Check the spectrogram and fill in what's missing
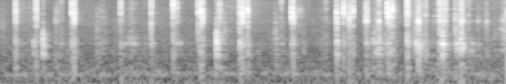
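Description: Long nails scratch and tap the tinted lenses and along the metal rim of upright-held metal-frame aviator sunglasses with dark lenses. A quick, irregular series of sharp, bright clicks and ticks is heard, each dying away almost instantly, with faint scratchy rustling between them and no low end.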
